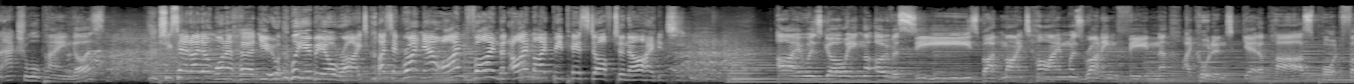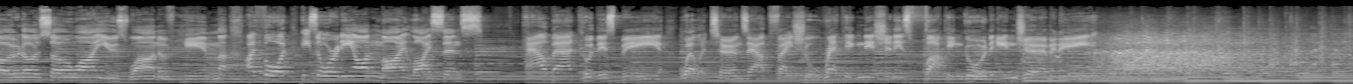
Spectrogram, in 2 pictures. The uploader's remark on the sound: Melbourne International Comedy Festival's Comedy Up Late. Recorded at the home of the Festival Club, Max Watt’s for ABCTV.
